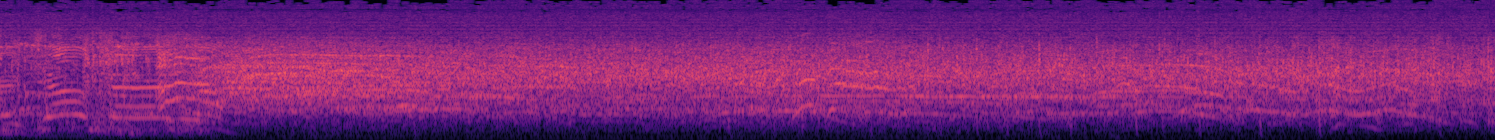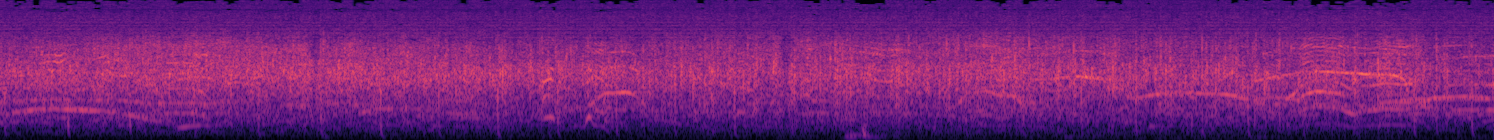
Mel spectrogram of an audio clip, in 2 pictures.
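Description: A studio audience cheers and screams with excitement.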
